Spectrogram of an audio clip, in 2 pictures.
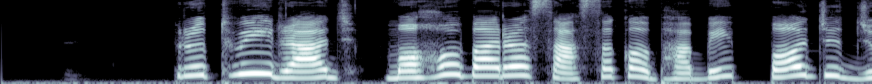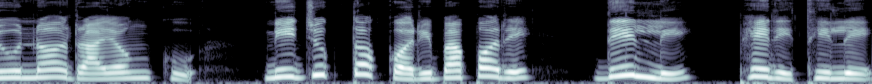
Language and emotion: Odia, neutral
